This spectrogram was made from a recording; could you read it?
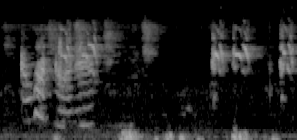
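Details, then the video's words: Talking Indian ringneck parakeet, green parrot, with harsh raspy speech-like squawks at the start and a burst of scratchy chatter near the end, with soft low background music pulsing throughout. "Indian Ringneck Parrot Natural Sounds"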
